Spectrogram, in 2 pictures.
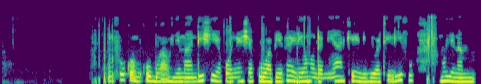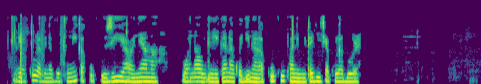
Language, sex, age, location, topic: Swahili, female, 18-24, Dar es Salaam, agriculture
